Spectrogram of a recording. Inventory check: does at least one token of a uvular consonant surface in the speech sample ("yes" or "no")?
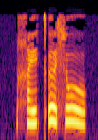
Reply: yes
